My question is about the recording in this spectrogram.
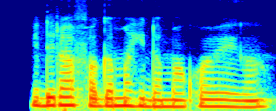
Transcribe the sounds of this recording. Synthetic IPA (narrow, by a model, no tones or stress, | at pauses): niɗɛɾafaɡamaɦiɗamakwawɛɣa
